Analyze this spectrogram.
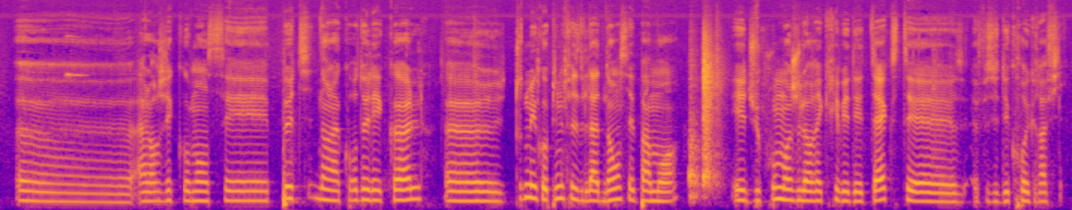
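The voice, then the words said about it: Speaks French with an accent. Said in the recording (French): “excusez-moi pour mon accent”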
